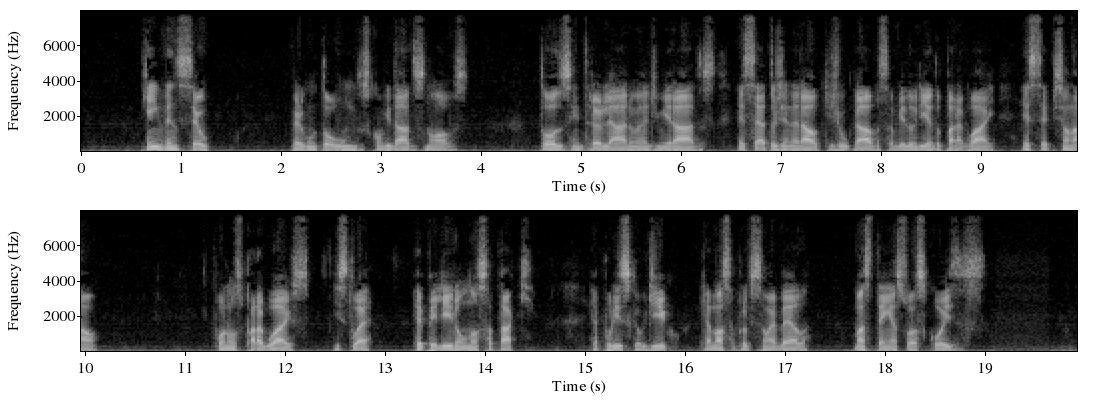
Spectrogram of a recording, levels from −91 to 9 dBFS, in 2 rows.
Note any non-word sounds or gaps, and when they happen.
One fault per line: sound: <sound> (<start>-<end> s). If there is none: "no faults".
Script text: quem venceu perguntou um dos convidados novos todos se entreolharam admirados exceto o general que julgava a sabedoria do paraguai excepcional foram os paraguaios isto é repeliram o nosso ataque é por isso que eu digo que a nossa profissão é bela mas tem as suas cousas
no faults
